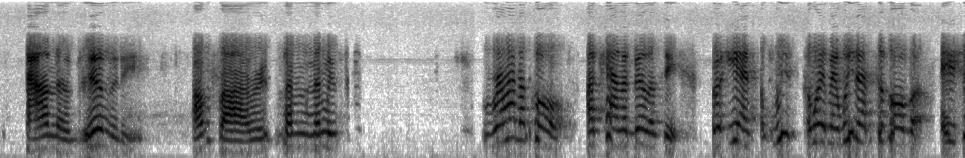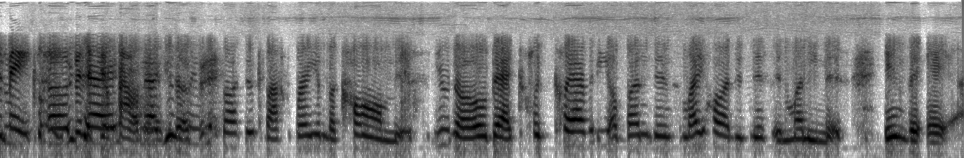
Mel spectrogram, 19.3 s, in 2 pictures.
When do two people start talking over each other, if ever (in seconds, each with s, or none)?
10.1 s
